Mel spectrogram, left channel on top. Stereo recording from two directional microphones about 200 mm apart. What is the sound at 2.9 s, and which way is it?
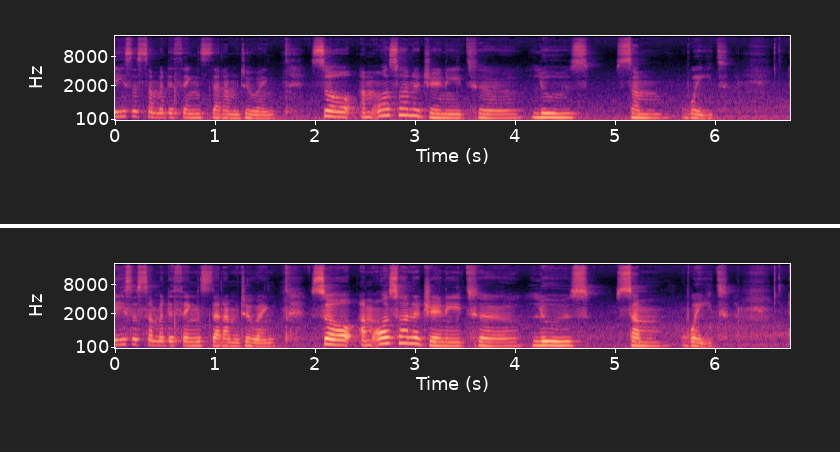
Speech, 10° left (ahead or behind).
